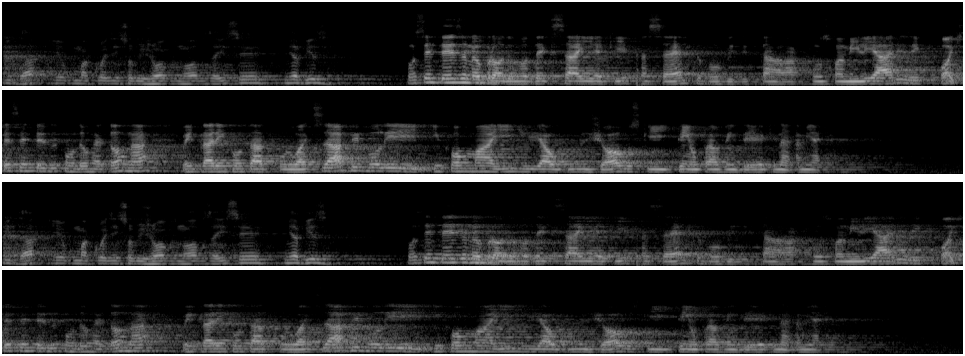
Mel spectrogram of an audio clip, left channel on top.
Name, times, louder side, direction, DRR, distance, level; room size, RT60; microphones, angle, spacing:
voice 1, 0.0-3.3, right 1 dB, 15° right, 9 dB, 0.5 m, -38 dB
voice 2, 4.1-11.1 11.4-17.8, left 3 dB, 60° left, 7 dB, 0.9 m, -32 dB
20.5 x 7.4 x 9.3 m, 2.5 s
head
